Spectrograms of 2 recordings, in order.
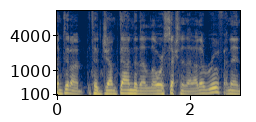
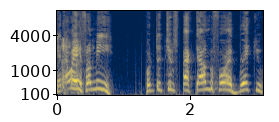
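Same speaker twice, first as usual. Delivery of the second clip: very high, frightened, scared voice; 14 semitones higher, 4 dB louder than usual. Showing what comes out when you try to do a voice, put-on scared 7-eleven owner voice. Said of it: "like a kind of scared 7-Eleven owner in 2004".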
